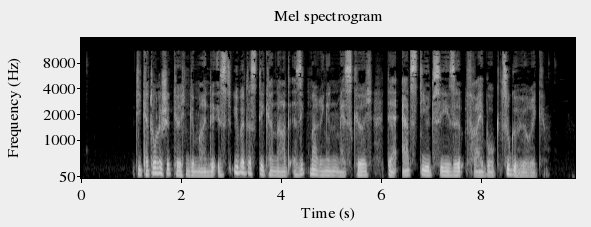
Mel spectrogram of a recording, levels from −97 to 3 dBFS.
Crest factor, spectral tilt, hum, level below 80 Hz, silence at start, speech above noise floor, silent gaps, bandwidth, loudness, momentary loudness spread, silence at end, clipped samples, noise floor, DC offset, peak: 22 dB; -4 dB/octave; none; -42 dBFS; 1.1 s; 59 dB; none; 11.5 kHz; -23 LUFS; 9 LU; 0.6 s; under 0.1%; -82 dBFS; under 0.1%; -4 dBFS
